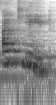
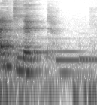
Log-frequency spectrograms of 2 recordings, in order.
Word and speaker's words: athlete: as jiff foreign now the current word is athlete and not at least i have heard a number of people say it does at least and that's wrong now the next word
